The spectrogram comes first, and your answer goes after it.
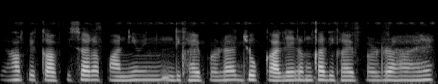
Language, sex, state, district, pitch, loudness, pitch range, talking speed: Hindi, female, Uttar Pradesh, Lalitpur, 200 Hz, -21 LUFS, 195-210 Hz, 230 wpm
